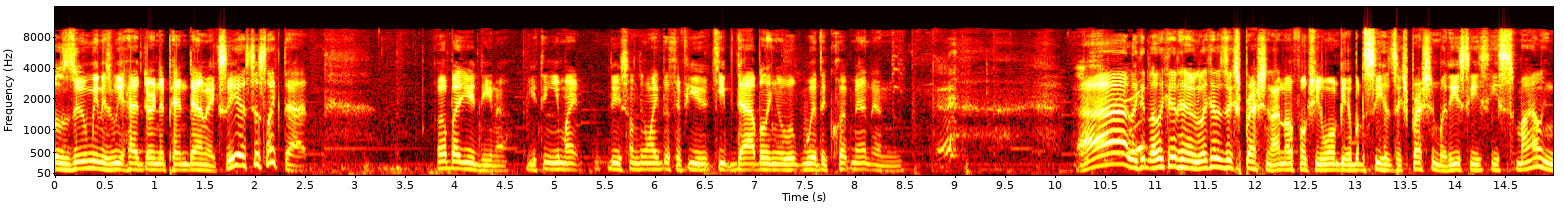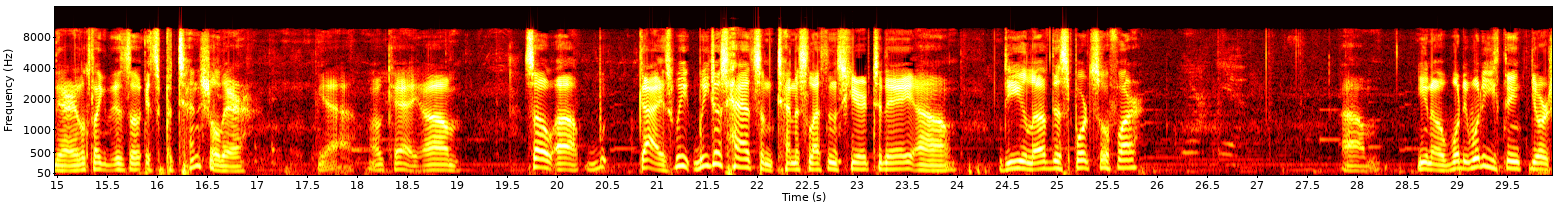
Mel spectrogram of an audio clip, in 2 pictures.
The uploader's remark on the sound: How it's like to podcast with a small device and two mics. Recorded on location at Indian Boundary Park in Bolingbrook, IL.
